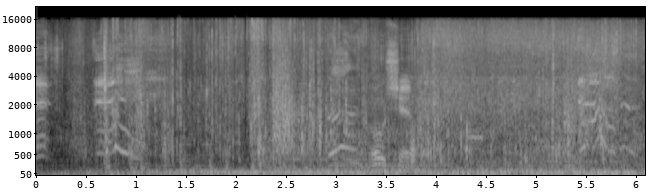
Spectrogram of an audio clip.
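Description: Soundtrack of an animated fight scene: brief shouts and grunts from the characters over a steady low rumble and dense noisy action effects, which thicken about two seconds in.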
